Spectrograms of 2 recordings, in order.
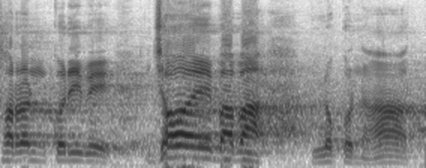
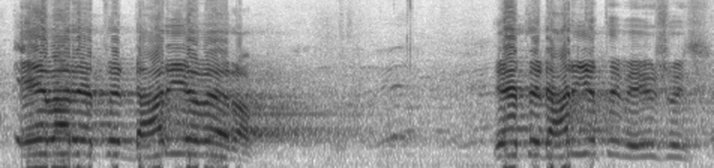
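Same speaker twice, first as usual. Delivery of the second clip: excited telling; 8 semitones higher, 5 dB louder than usual. Real, not acted. Excited retelling, big lift.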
